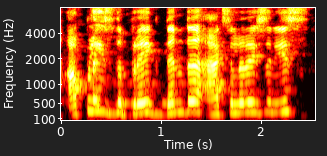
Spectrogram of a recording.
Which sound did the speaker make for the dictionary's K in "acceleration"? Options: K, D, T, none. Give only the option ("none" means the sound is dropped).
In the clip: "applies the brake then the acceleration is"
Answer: K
